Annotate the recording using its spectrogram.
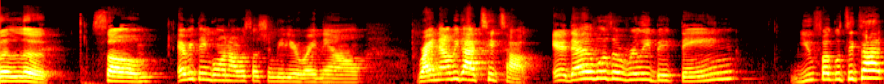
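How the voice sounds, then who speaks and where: With an American accent, a woman speaks at a moderate pace in a high, bright, sharp voice whose pitch swings very widely and whose loudness rises and falls a great deal. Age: young. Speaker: podcast host. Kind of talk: casual chat.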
